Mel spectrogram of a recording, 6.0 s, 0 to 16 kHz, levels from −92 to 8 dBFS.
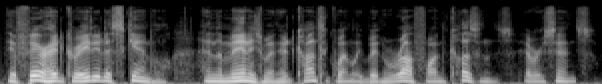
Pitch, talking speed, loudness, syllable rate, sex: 135 Hz, 170 wpm, -18 LUFS, 5.4 syllables/s, male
